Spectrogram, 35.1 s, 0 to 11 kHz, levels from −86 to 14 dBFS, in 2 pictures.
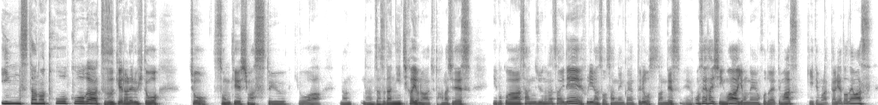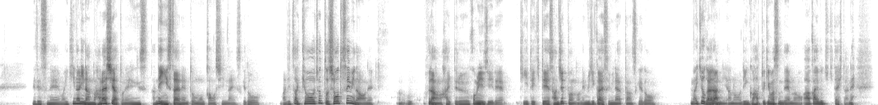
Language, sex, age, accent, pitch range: Japanese, male, 20-39, native, 120-165 Hz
